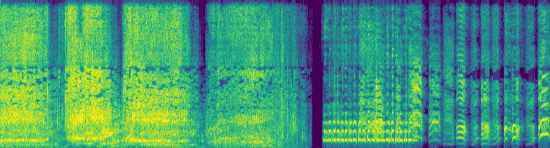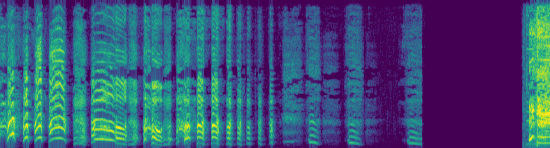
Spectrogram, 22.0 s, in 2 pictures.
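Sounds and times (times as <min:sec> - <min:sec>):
rapid high-pitched laughter: 0:06.5 - 0:12.9.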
